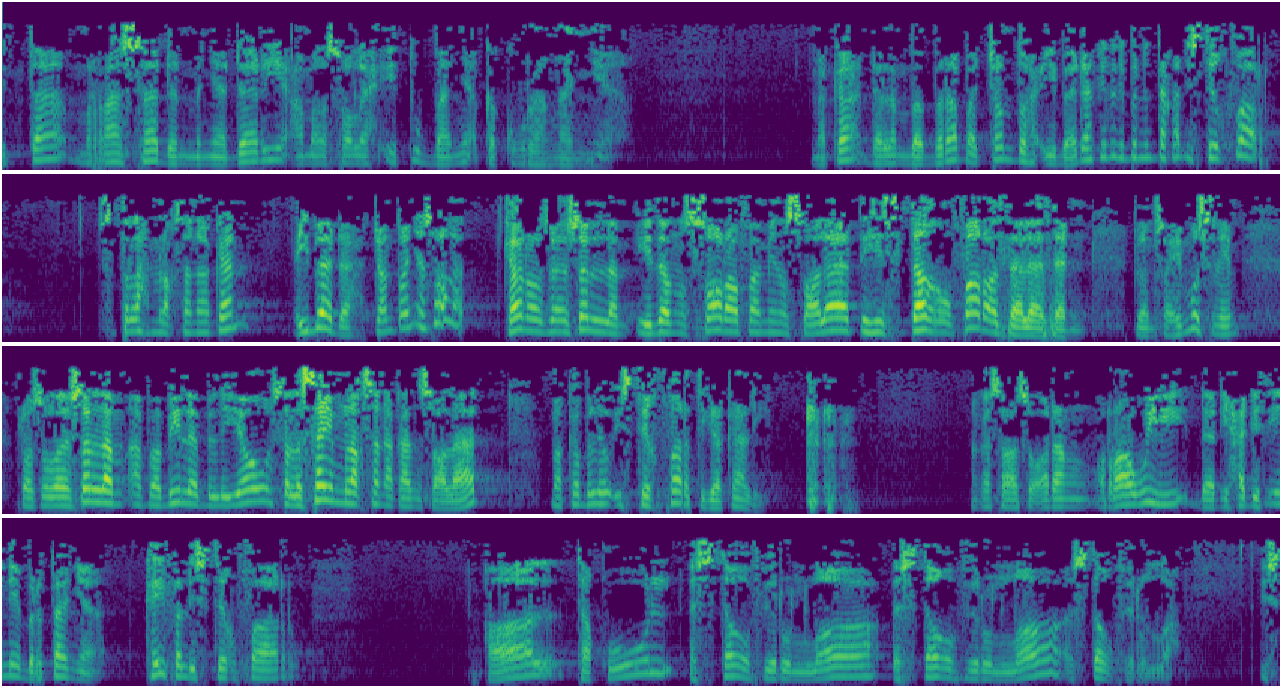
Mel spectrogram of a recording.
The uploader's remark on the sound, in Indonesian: Rekaman Audio Kajian Tematik. Kajian di masjid Mu'adz bin Jabal.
